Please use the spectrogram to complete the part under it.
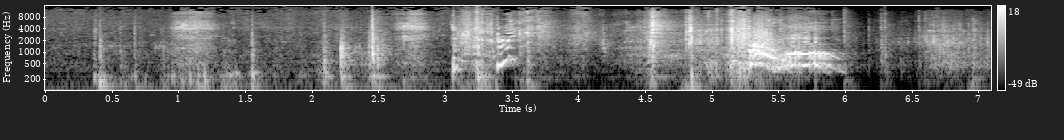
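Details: A male Alaskan Malamute at feeding time, about 12 hours after his last meal, gives a run of short woofs and whiny, talking yowls, begging for food.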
